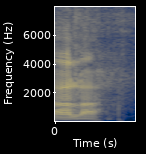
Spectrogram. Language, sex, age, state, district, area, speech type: Nepali, male, 60+, West Bengal, Darjeeling, rural, read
